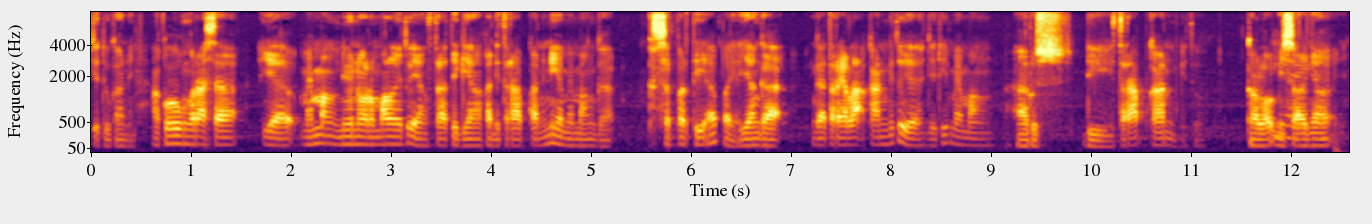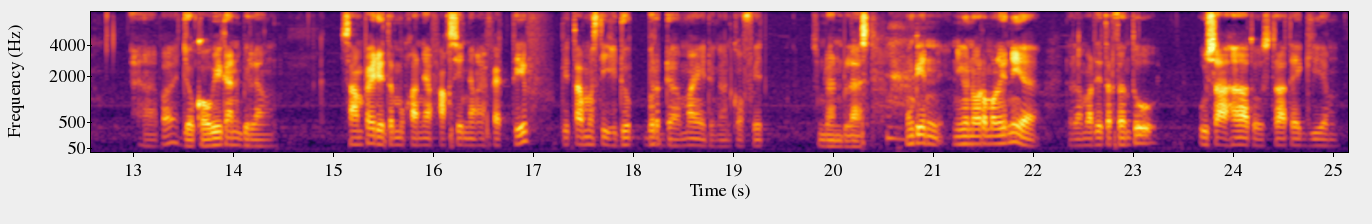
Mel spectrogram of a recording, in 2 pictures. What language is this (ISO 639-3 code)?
ind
